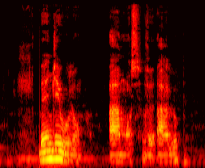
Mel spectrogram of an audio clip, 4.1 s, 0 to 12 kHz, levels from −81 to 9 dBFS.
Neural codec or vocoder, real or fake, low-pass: none; real; 10.8 kHz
